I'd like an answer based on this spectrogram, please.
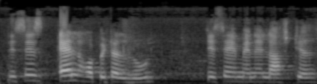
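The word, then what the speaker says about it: l'Hôpital: का नाम होता है एल हॉपिटल rule. S silent है, ठीक है। This is एल हॉपिटल rule, जिसे मैंने लास्ट ईयर सिखाया था, बताया था, आप लोग भूल गए हैं।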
